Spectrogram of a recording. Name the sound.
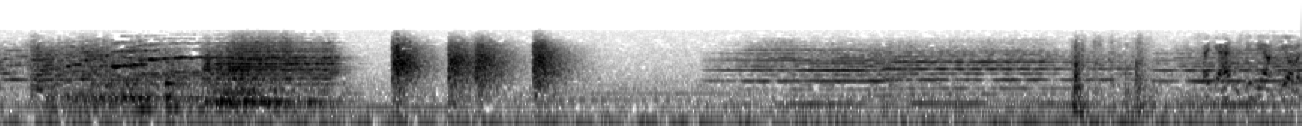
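gunshots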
